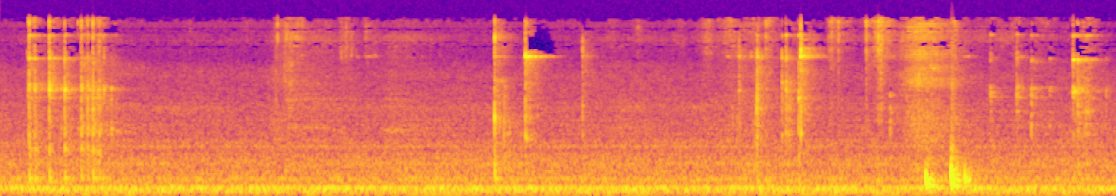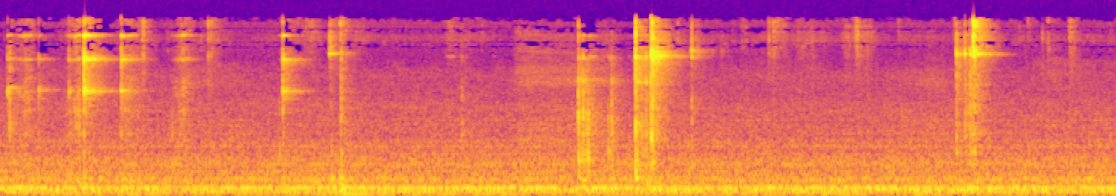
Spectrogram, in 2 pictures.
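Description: Metal parts of a uniball press tool being handled and fitted onto a steel upper control arm: scattered light metallic clinks and taps, with two louder thuds about seven seconds in.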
